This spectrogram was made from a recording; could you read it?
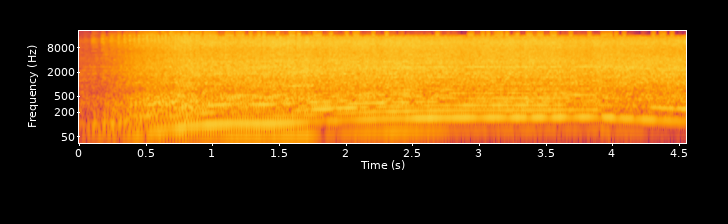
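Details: Free scooter engine after carb clean and valve adjustment catches and revs up smoothly, pitch climbing evenly with no stumble or bog. Healthy revving, shortly before something broke.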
